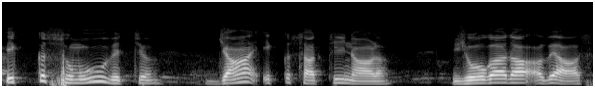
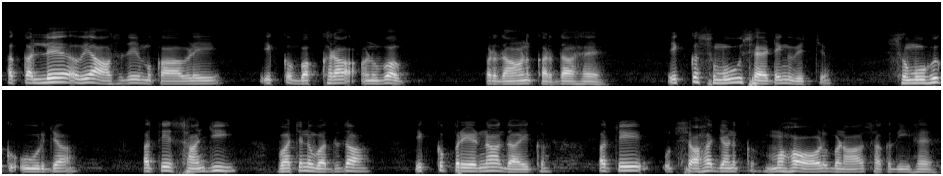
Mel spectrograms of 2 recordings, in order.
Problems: none marked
